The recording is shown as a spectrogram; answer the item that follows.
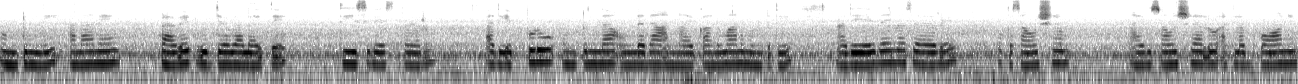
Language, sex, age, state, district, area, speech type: Telugu, female, 18-30, Andhra Pradesh, Krishna, urban, spontaneous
